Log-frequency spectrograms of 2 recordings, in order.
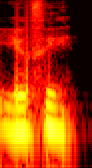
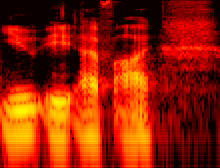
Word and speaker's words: UEFI: Well, so for those of us that started this whole thing, since it came from EFI as a three-letter acronym, you wouldn't really say FE.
